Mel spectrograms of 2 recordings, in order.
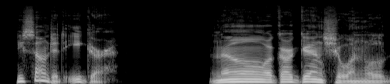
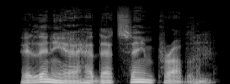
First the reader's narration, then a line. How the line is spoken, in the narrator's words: Amundel said with a sigh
